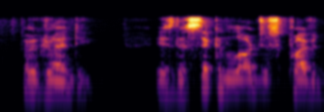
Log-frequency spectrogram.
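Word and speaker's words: Evergrande: start this reading session evergrandy group or the evergrandy real estate group previously henga group pronounced er grandi is the second largest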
